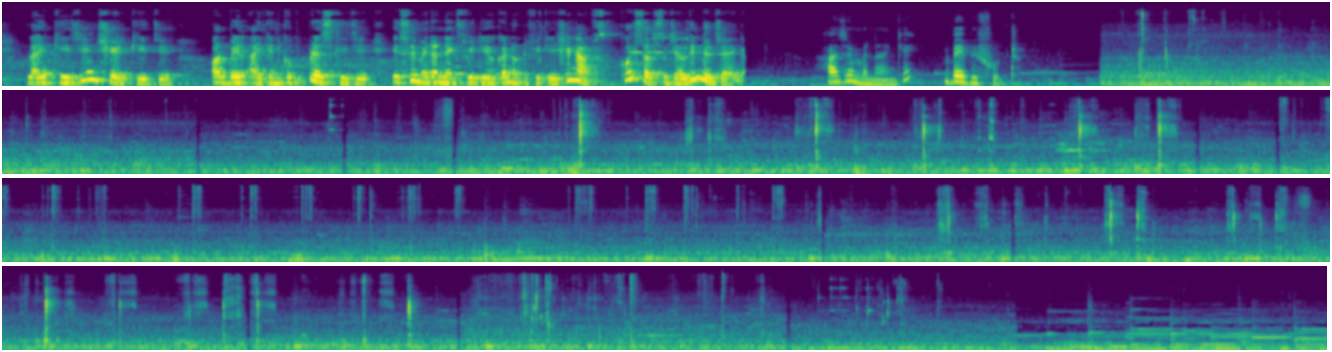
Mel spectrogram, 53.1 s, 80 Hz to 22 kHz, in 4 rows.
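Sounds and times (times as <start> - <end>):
steady low hum: 11.0 - 50.1
carrot peeled by hand: 20.1 - 21.7, 38.8 - 42.6
knife chopping on wooden board: 21.2 - 21.6, 38.8 - 42.6.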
